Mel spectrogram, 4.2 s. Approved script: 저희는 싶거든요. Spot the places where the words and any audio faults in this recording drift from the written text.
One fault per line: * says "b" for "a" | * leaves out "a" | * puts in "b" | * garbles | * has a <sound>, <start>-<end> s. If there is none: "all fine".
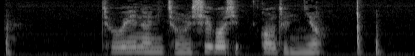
* puts in "좀 쉬고"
